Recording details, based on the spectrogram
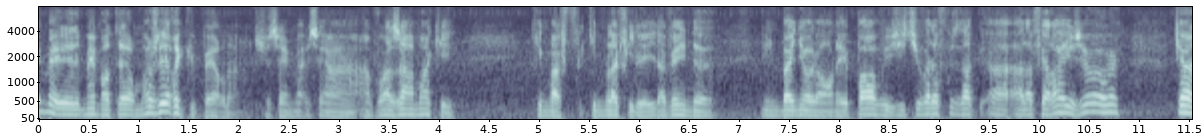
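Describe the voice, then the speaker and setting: A man's voice: mid-range voice, pushed and bright, a little hiss or hum. A man in a casual radio chat as an amateur operator, rambling and searching for words.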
